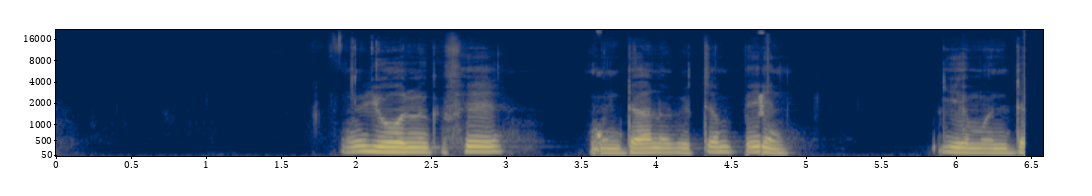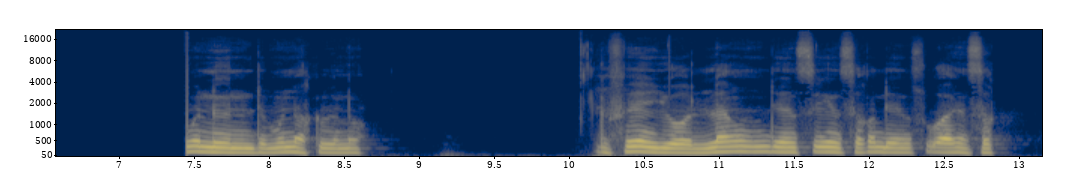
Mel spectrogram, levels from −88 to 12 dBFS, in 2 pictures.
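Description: At 3.59 to 3.63 s, just before "nda na̱ ga̱ga̱ tem", a corrupt frame was decoded: damaged bits in the compressed stream were played rather than concealed, so misread gains and codes scattered energy into the wrong frequencies for about a couple of frames. It comes through as a sharp, loud blip peaking around -5 dBFS. A second, shorter one follows at 4.68 to 4.72 s, right after "nda na̱ ga̱ga̱ tem", spanning roughly a single frame.

At 6.45 s, after "die ma̱", an audio dropout to silence begins and lasts about 1.0 s, until 7.45 s. The signal falls to silence with no room tone underneath, then the speech resumes mid-flow, and whatever was said in that second is lost. The abrupt cut to true silence, rather than a fade or a drop in level, is what a likely loss of the input feed would produce while the recorder kept writing silence.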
